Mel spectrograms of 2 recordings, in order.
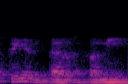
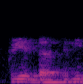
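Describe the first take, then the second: First: प्रियदर्शनी said slowly, short i on श; slowly, श with a short vowel, no ई; correct pronunciation. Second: प्रियदर्शिनी with a long ई after श; the wrong version, long शि sound; wrong form. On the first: Teacher contrasting the right spelling, said slowly and carefully. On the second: Teacher saying the wrong form to contrast. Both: Shown as a demonstration. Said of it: "प्रियदर्शिनी नहीं".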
